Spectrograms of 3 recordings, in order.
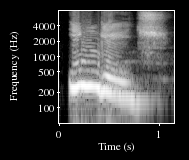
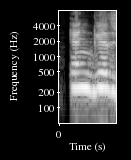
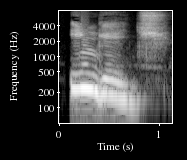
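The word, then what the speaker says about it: engage: ইংগেজ, এঙ্গেজ হবে না, উচ্চারণটা হলো ইংগেজ।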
